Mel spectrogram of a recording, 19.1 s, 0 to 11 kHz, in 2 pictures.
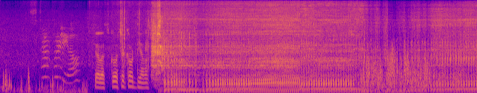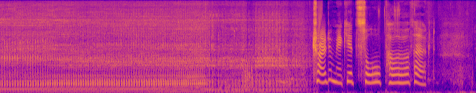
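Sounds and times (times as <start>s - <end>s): single-cylinder motorcycle engine: 2.5s - 15.9s.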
